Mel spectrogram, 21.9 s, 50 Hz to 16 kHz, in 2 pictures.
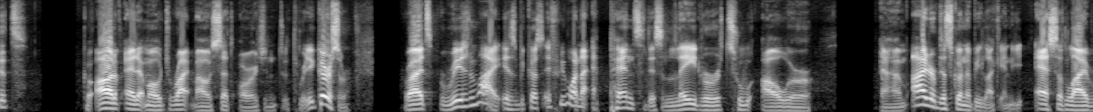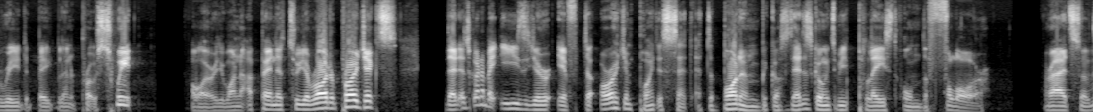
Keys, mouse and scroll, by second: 0.7 Tab, 1.4-3.3 right drag, 3.8 shift+middle click, 4.9 KP_1, 5.4 KP_3, 6.7 shift+middle click.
